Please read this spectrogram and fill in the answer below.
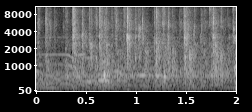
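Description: Audience clapping after a greeting: a dense, irregular patter of many claps.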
